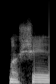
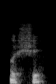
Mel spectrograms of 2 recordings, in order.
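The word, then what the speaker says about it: משה: Moshe is how you pronounce Moses in Hebrew. Moshe and Ammon Moshe means the son of Ammon, the descendant of Ammon, descendants of Ammon.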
